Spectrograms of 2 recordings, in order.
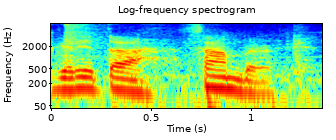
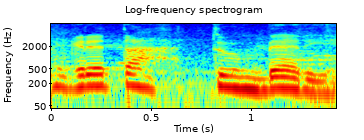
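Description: First: The surname is said with foreign, non-Swedish sounds. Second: The surname is said with native Swedish sounds. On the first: The speaker calls it wrong. "no Greta Thunberg" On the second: The speaker calls it right. "Se llama Greta Thunberg"

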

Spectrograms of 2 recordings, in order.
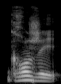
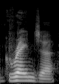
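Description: First: The name is pronounced the French way. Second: The name is pronounced the English way. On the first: The speaker calls it wrong. "de jeux vidéo disent Mademoiselle Granger" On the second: The speaker calls it right. "Non, c'est Granger"

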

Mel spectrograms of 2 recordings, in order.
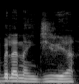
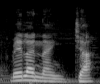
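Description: First: The name is said the foreign way. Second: The name is said the local Nigerian way. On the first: The speaker calls it wrong. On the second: The speaker calls it right.

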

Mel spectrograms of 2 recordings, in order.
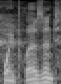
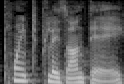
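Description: First: The second word sounds like ordinary English 'pleasant'. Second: The second word has a fancy, foreign-sounding pronunciation. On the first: The speaker calls it right. "It's Point Pleasant" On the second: The speaker calls it wrong. "No, I'm just kidding"

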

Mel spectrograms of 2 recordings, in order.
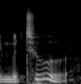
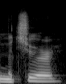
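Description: First: The word is said in an affected, put-on way. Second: The word is said in a plain, ordinary way. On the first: This is how the woman in the video says it. "She say mature" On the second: This is how people normally say it. "She don't say mature"

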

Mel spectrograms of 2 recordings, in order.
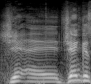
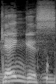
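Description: First: The name begins with a soft J sound. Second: The name begins with a hard G sound. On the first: "Genghis with a J" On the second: "Genghis is with a G"

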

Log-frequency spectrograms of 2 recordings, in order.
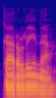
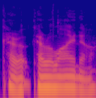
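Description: First: The name is said with a Spanish pronunciation. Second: The name is said with an English pronunciation. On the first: "with the Spanish inflection" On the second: "no, it's not Carolina"

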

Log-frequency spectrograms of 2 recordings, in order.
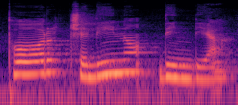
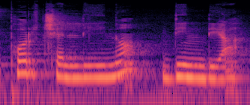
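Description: The two takes are said the same way.

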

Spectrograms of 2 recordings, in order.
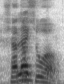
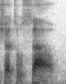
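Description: First: The name ends with an added o sound. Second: The name ends without an added o sound. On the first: The speaker calls it right. "Like if there was an O at the end" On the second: The speaker calls it wrong. "we always used to say Chateau Sau"

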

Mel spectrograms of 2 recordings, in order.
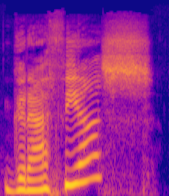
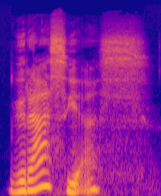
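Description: First: The c in gracias sounds like th. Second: The c in gracias sounds like s. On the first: This is how people in Spain say it. "they pronounce as thi" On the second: This is how people in Mexico say it. "we pronounce as si"

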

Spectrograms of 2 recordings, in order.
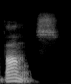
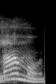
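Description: First: The final s sound is pronounced. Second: The final s sound is dropped. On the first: This is how Puerto Ricans do not say it. "not vamos" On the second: This is how Puerto Ricans say it. "They say vamos"

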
